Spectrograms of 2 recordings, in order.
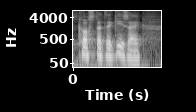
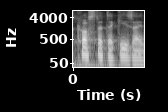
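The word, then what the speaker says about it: Costa Teguise: In Spanish, you always pronounce all of the syllables. So the E on the end becomes another syllable. So it's Costa de Gizeh, not Costa de Giz, as we would say in English.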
